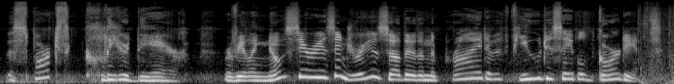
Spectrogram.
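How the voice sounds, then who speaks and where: A woman's voice: medium pitch, slight background noise. A woman giving scripted, dramatic first-person narration as the narrator of an audio story.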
